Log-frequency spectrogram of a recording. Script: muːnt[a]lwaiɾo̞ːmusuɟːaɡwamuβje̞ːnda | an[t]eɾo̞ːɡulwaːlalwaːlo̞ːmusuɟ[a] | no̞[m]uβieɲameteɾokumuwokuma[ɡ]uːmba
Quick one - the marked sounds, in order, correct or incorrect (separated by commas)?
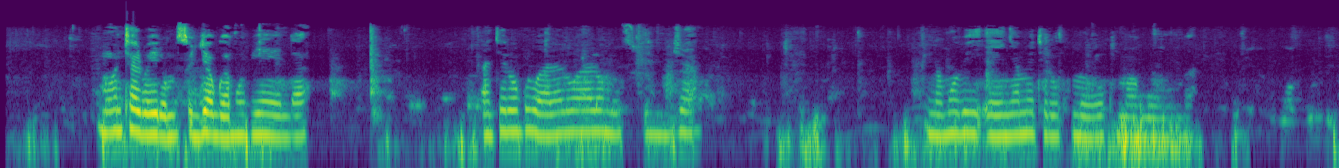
correct, correct, correct, correct, correct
